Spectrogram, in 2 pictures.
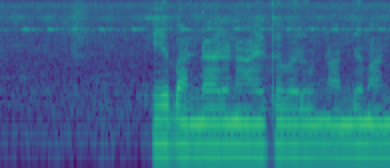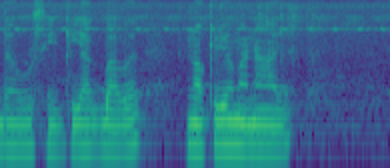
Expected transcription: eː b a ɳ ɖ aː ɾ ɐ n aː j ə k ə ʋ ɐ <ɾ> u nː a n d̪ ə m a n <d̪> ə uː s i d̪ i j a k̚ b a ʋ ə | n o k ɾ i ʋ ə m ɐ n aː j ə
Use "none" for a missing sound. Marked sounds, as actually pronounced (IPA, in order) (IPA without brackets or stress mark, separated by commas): ɾ, d̪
